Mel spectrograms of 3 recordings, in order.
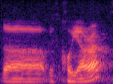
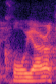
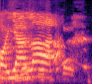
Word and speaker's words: Koyara: You do know that not a lot of people can pronounce R, right? So you see, yeah, exactly. Koyala, Koyala.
